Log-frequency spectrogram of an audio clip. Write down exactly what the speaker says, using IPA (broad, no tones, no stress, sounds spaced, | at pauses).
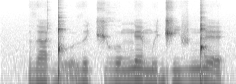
ð a ɡ͡ǃ o̰ ð ɯ t͡ʃ ɣ o ŋ ɛ m ɯ d͡ʒ i v ŋ͡ǃ ɛ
